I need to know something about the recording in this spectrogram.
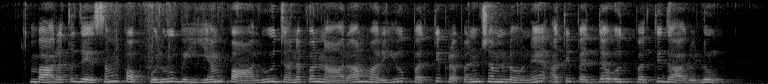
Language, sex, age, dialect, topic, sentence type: Telugu, female, 18-24, Utterandhra, agriculture, statement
